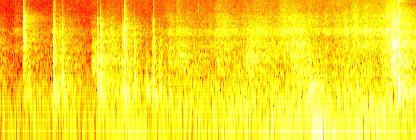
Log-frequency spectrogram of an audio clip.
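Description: Tall plate stack of a BioTek BioStack microplate stacker being set onto its base: several sharp clicks and rattles in the first second and a half, a sliding rub, then one sharp click near the end as it locks into place.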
